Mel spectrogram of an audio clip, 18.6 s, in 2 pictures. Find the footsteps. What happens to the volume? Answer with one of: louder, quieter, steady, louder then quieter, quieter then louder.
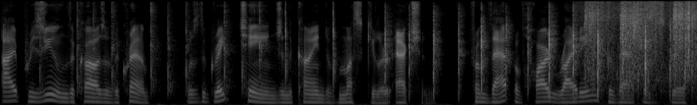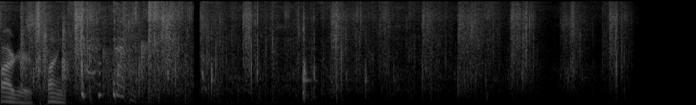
quieter.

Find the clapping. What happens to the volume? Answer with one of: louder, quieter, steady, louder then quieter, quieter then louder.
louder then quieter.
